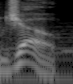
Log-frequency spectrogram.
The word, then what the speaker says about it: Joie: Joseph, or Joe as he prefers to be called, which is pronounced similar to Joe, shares his life with WallyGator, an emotional support animal like no other.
